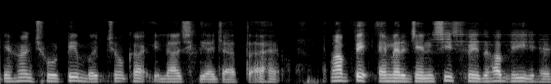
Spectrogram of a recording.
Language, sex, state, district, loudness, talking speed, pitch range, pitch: Hindi, male, Jharkhand, Deoghar, -22 LUFS, 150 wpm, 135-155 Hz, 145 Hz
